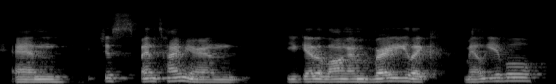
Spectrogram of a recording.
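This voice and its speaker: On a recording with audible room echo, a man with an American accent speaks at a medium pitch and a fairly slow pace. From India. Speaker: gym member, podcast guest. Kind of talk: casual interview chat.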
